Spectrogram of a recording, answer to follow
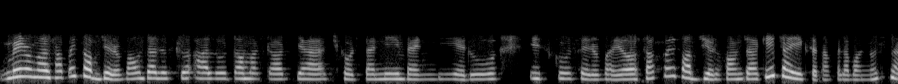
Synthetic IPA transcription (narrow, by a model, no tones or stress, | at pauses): meɾomasʌbʌjsʌb̚d͡ziɦʌɾupaw̃nt͡sʰʌd͡zʌst̪oʔaluʈʌmaʈʌrpjaskʰoɾsanibaɳɖiʌɾuiskulsʌɾubʱʌjosʌbʌjsʌb̚d͡ziɦʌɾupaw̃nt͡sʰʌkit͡saĩek̚t͡sʰʌt̪ʌpaĩlajbʱʌnːusnʌ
